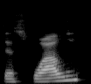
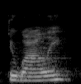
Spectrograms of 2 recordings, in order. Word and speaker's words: Diwali: proclamation goes with it and happy is it this wally i'm pronouncing wrong the happy holiday the festive one today diwali yep thank you the one that i know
